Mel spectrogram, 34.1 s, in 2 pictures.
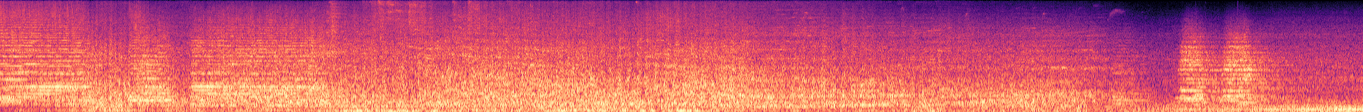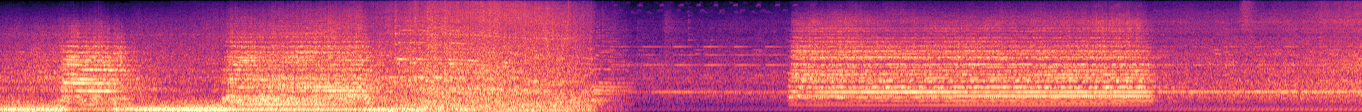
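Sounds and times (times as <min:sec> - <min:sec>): locomotive horn blasts: 0:00.0 - 0:04.2, 0:14.0 - 0:16.0, 0:17.8 - 0:18.8, 0:19.8 - 0:21.9, 0:24.4 - 0:25.0, 0:26.9 - 0:31.7
train wheels clattering over rails: 0:00.8 - 0:14.0, 0:21.6 - 0:24.6.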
